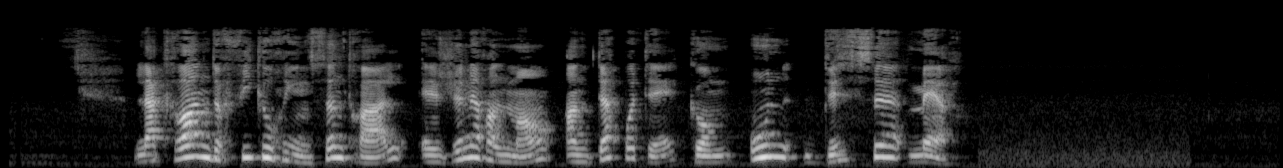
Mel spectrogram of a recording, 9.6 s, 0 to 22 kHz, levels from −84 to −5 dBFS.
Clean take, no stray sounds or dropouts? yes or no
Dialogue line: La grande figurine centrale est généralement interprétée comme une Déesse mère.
yes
